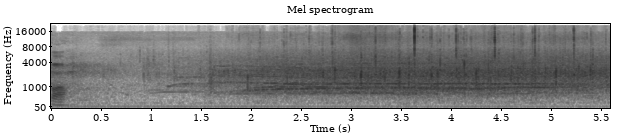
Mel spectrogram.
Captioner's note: audience applauding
